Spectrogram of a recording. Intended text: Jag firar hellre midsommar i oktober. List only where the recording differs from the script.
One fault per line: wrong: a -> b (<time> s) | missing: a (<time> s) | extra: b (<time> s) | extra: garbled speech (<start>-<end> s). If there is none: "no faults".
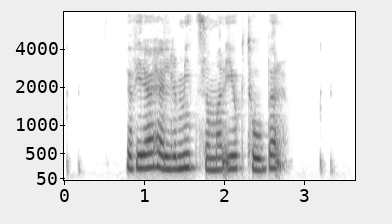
no faults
